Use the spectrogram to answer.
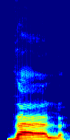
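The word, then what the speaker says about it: ذال: This letter's pronunciation is a voiced sound, the, as in this or that. It's pronounced with the tongue between the upper and the lower teeth.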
